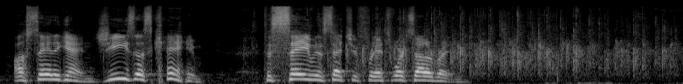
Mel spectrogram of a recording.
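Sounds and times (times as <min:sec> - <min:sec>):
speech: 0:00.2 - 0:04.9
audience clapping hands: 0:02.4 - 0:06.8.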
